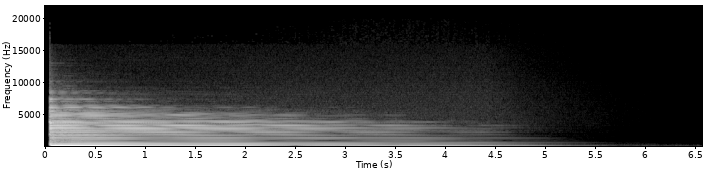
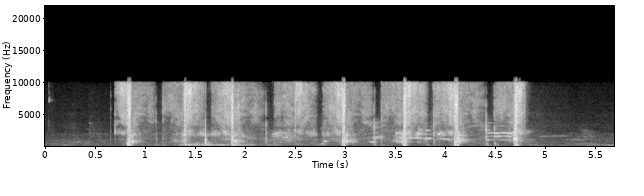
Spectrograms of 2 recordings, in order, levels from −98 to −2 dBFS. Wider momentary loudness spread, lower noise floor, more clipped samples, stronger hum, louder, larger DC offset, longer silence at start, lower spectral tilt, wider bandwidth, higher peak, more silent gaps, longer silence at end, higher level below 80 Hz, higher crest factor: first, 24 LU vs 13 LU; first, -79 dBFS vs -52 dBFS; second, under 0.1% vs 0.3%; neither; second, -15 LUFS vs -12 LUFS; neither; second, 0.05 s vs 0.7 s; first, -6 dB/octave vs 0.5 dB/octave; second, 7.8 kHz vs 11 kHz; about the same, 0 dBFS vs 0 dBFS; neither; first, 2.1 s vs 0.85 s; about the same, -50 dBFS vs -52 dBFS; about the same, 18 dB vs 16 dB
